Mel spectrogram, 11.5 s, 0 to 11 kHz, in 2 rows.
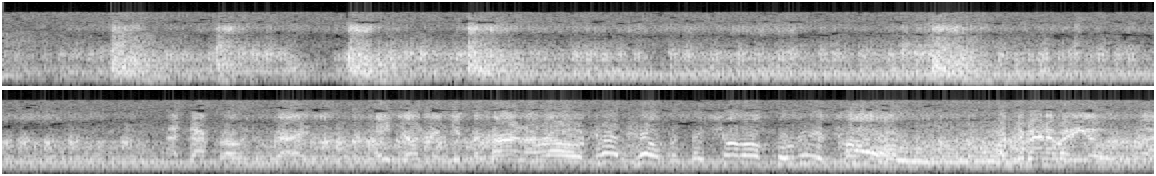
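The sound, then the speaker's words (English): A car engine roars steadily throughout, punctuated by a few heavy thumps, then tires skid with a loud, wavering high-pitched squeal near the end as the convicts' car takes a turn too sharply and skids, 18 miles from Petaluma. “Then, when they're 18 miles away from Petaluma, the convict's car takes a turn too sharply. The car skids.”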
